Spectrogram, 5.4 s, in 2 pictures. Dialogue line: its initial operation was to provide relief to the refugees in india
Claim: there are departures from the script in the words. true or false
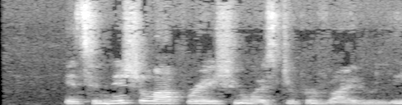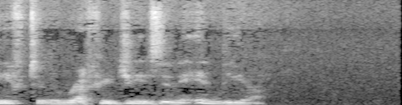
false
